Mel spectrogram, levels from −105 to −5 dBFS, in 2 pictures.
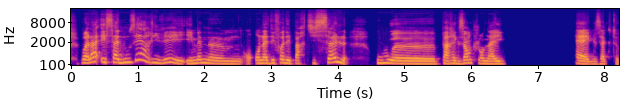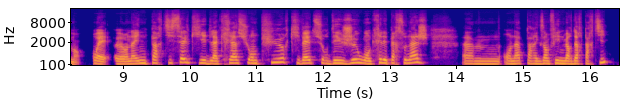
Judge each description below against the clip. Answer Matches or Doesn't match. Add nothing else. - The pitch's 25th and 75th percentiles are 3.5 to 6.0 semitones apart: Matches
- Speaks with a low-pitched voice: Doesn't match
